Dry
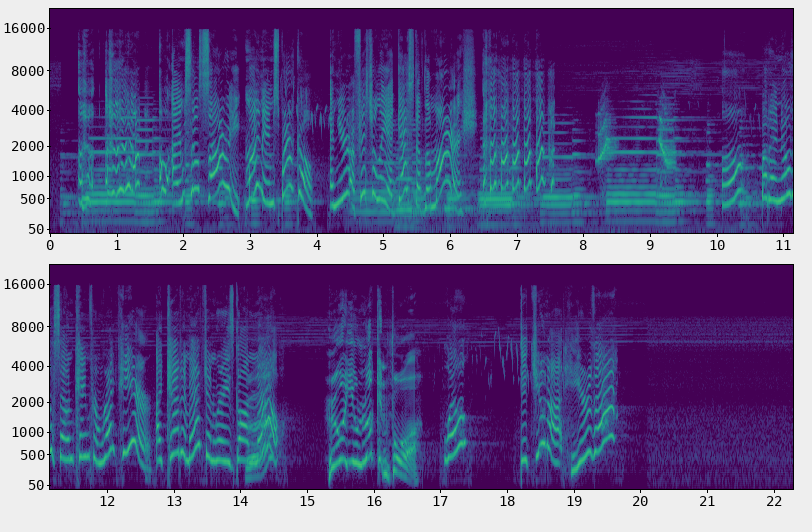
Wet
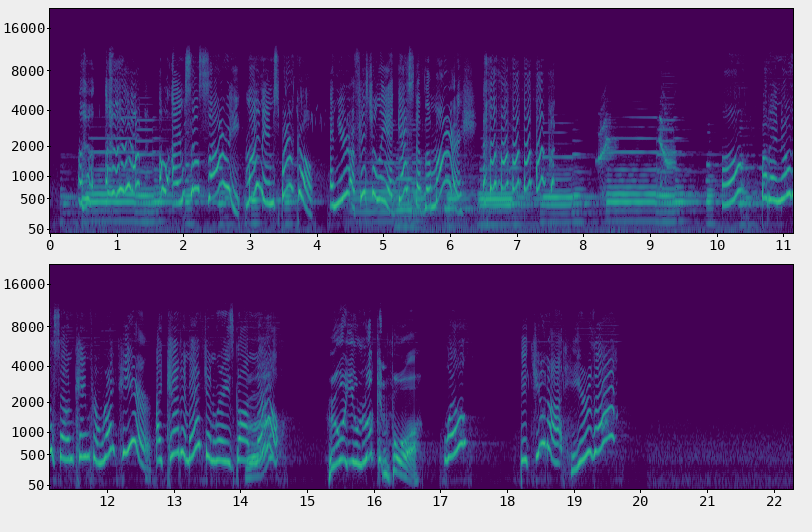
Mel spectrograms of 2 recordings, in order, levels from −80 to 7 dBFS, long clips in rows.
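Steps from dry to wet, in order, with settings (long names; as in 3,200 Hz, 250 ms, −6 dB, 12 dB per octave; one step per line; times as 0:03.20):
downsampling to 22,050 Hz
low-pass that shuts in the quiet parts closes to 870 Hz, open at −20.5 dBFS
graphic EQ with 10 bands 250 Hz −10 dB, 1,000 Hz −4 dB, 2,000 Hz −12 dB, 4,000 Hz −11 dB, 8,000 Hz −10 dB
level +3 dB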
